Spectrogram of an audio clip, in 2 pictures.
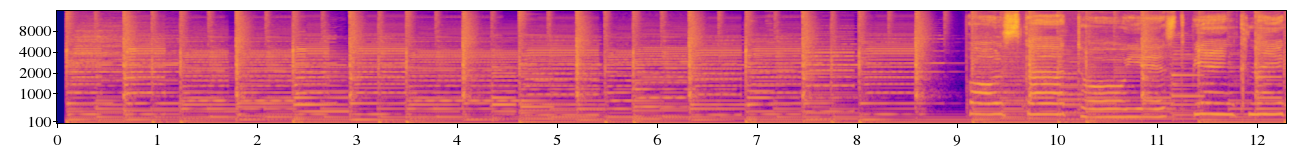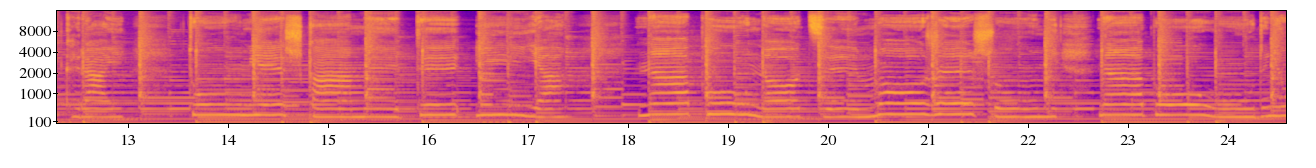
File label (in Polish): Polska to jest wokal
